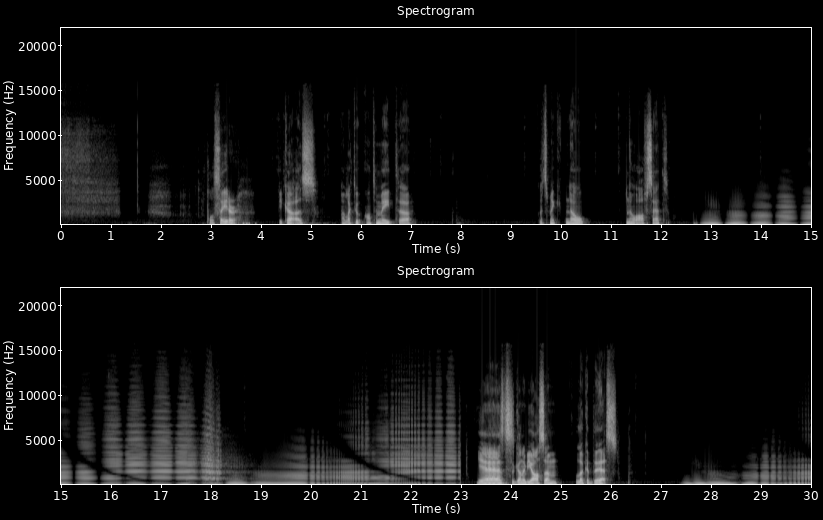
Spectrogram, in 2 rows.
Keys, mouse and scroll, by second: 2.5-3.6 typing, 4.2 click, 5.2 click, 7.0 click, 9.2 click, 10.6 click, 11.8 click, 12.1 space, 13.9-16.1 drag, 18.6-22.9 drag, 23.1 space, 24.6 click, 25.8 click, 26.0 space.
